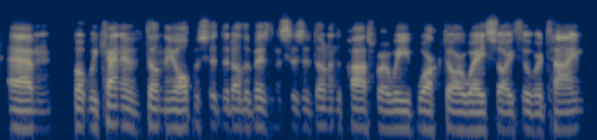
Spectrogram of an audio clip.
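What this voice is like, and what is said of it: Irish accent. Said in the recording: “Don't let the accent throw you. I am Irish by heritage, but I've lived in Newcastle longer than I lived in Northern Ireland.”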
